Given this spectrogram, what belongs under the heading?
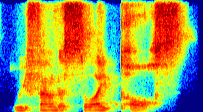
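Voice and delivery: slow, hushed whisper under the breath. Retelling what the doctor told the family: retelling a whisper. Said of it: "he whispered".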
